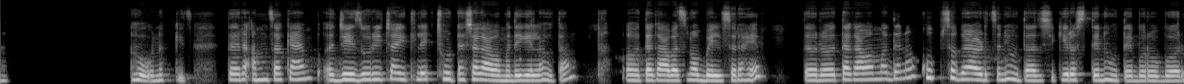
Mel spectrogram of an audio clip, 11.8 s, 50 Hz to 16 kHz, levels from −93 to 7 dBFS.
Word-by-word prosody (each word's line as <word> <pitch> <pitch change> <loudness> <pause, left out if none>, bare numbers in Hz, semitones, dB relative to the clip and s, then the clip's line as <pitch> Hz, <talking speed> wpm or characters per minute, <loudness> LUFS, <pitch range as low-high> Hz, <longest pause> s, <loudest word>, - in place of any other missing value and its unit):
हं. 215 - -10 1.3
हो, 225 -4 +2
नक्कीच. 230 +1 -7 0.4
तर 250 +1 +1
आमचा 250 +1 0
कॅम्प 275 +4 -3 0.2
जेजुरीच्या 255 +2 +2
इथल्या 265 0 -2
एक 265 - -15
छोट्याशा 265 -1 +1
गावामध्ये 220 -3 +3
गेला 225 +1 +3
होता. 235 +1 -4 0.6
अ, 230 - +2
त्या 230 - +6
गावाचं 225 +1 +3
नाव 240 - +3
बेलसर 220 0 +3
आहे. 235 +5 -1 0.5
तर 230 0 +1
अ, - - +3
त्या 255 - +3
गावामध्ये 265 +3 0
ना 335 +4 -4
खूप 340 -1 0
सगळ्या 280 -6 +1
अडचणी 245 +1 0
होत्या, 220 -6 0
जसे 215 0 -8
की 245 - +3
रस्ते 245 -1 -1
नव्हते 225 -3 -2
बरोबर, 205 0 0
245 Hz, 165 wpm, -21 LUFS, 225-260 Hz, 1.3 s, त्या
